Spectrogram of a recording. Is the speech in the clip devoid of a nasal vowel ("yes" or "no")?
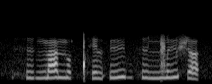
yes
